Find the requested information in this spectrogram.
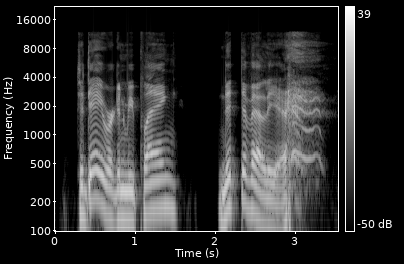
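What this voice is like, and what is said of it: Italian-sounding pronunciation of a name. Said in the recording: “that sounded Italian... tried to do it like the guy in the video... Nothing like the guy in the video.”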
